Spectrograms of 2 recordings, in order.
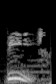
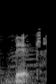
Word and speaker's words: beach: like hit hit，还有一对词 beach bitch。几个朋友去海滩玩，感慨一声哈， This is a beautiful beach。 – 千万千万别读错。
